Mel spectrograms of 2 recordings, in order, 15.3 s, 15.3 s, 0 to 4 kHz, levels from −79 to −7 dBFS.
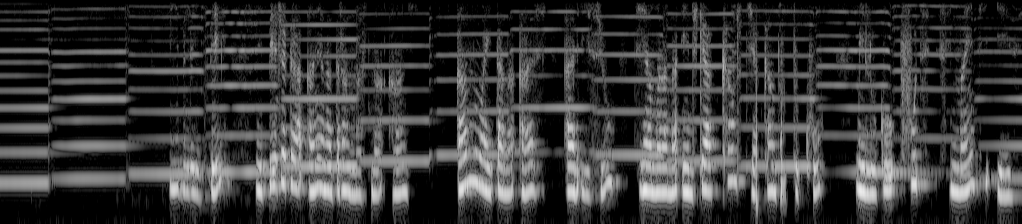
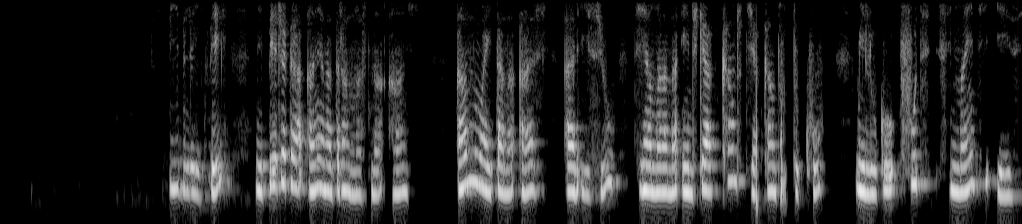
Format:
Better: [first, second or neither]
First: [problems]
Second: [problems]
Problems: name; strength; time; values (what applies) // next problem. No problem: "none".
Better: second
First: background sound (Bowed string instrument + Bell); 11 dB below the speech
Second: none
